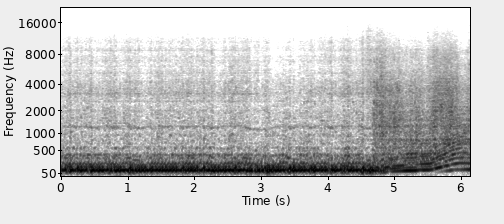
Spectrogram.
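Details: Verbal-tuned BMW E30 inline-six revved after exhaust manifold install on first start-up, not yet full exhaust; loud raspy rev holds then drops cleanly to idle with barely any overrun popping. Normal revving.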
